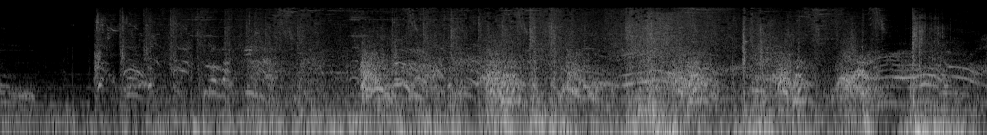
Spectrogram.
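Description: Magical blasts crackle and explode.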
